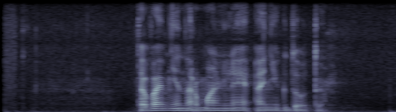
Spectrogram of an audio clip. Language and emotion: Russian, neutral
